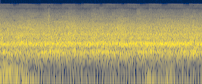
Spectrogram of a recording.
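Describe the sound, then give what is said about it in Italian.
Football fans chant in a stadium during a Juventus match against Sassuolo. Many voices form a dense, sustained roar that stays steady and loud throughout. “Sale il coro dei tifosi in una serata che, ricordiamo, l'ha visto anche la protesta della curva sud.”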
